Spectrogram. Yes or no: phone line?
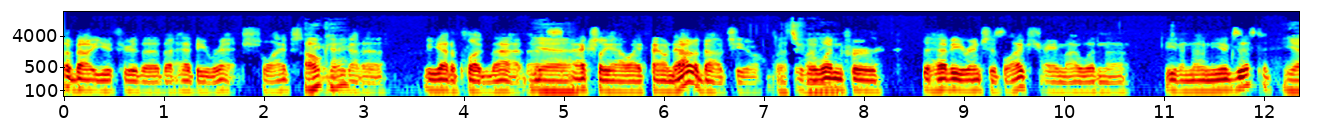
yes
